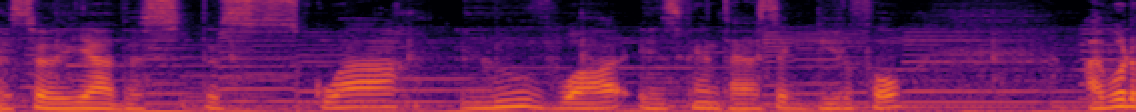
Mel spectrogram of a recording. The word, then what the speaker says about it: Louvois: It's called the Square Louvois, and it's spelled L-O-U-V-O-I-S, Louvois. A little bit like the Louvre Museum.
